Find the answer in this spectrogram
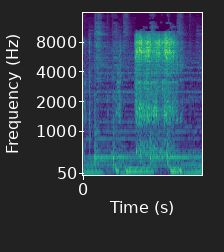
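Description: Electronic keyboard playing held chords over low bass notes that change about once a second. A hiss that lasts about a second comes in midway.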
